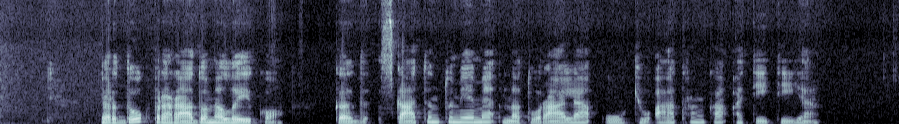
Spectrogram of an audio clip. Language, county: Lithuanian, Alytus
